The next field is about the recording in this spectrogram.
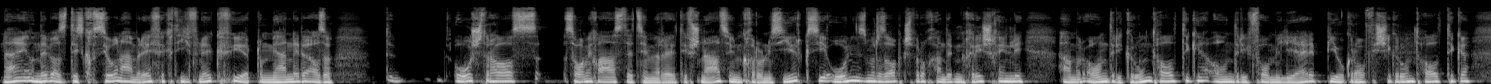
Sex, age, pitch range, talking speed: male, 20-39, 115-135 Hz, 175 wpm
